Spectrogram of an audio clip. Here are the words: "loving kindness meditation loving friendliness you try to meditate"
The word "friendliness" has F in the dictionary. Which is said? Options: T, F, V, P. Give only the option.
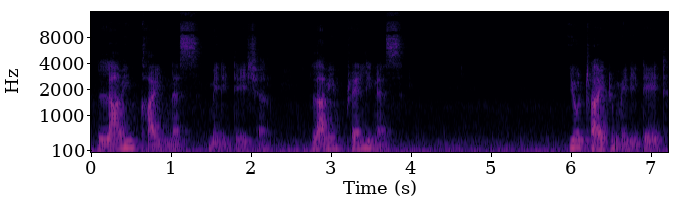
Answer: P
